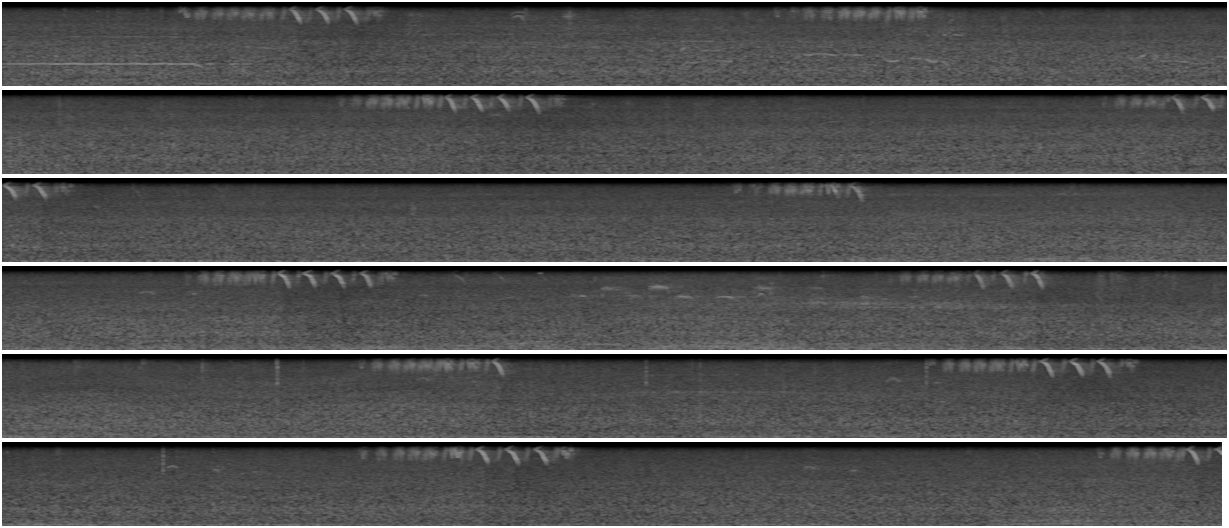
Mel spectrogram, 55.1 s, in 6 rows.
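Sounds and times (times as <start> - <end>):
high-pitched bird notes: 0.0 - 2.8
background hiss: 0.0 - 55.0.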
